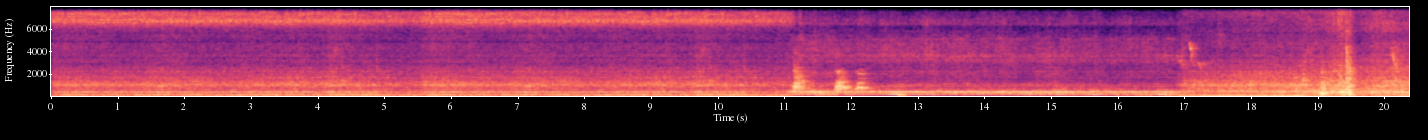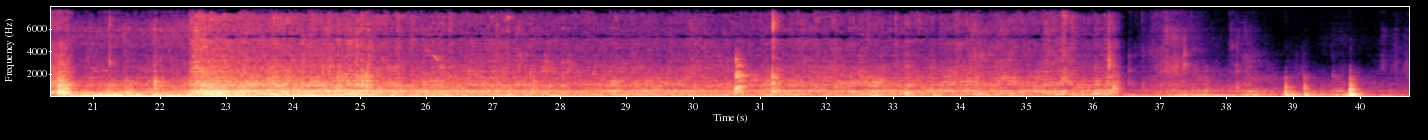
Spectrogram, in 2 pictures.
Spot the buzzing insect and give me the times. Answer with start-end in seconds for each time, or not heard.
0.0-40.7.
